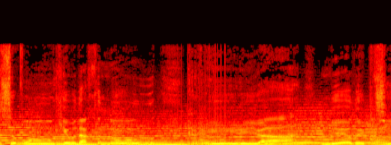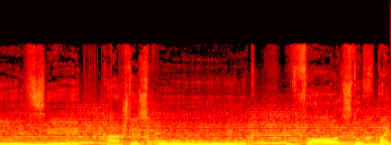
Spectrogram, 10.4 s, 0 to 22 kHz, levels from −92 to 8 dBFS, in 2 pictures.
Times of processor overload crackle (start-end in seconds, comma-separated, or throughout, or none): 2.37-3.01, 6.33-6.94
